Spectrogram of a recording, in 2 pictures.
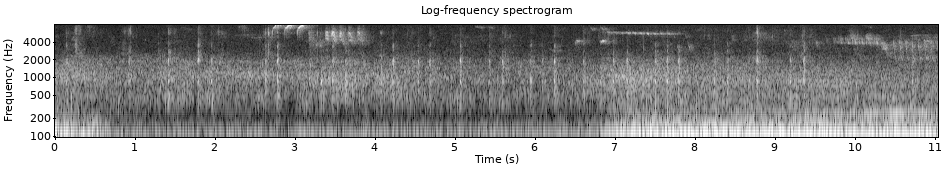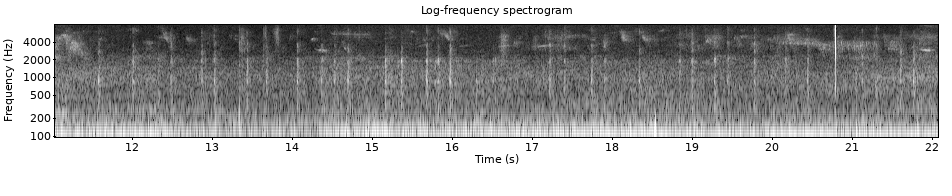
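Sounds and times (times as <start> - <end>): low rumble: 0.0 - 0.8
birds chirping and trilling: 0.0 - 22.0.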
